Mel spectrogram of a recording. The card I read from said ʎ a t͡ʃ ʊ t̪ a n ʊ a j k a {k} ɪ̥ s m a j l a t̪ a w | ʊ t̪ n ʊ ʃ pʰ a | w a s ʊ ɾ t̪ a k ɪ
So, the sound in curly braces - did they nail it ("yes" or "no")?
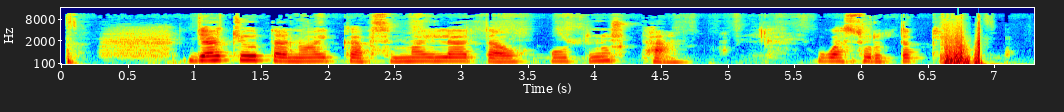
no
